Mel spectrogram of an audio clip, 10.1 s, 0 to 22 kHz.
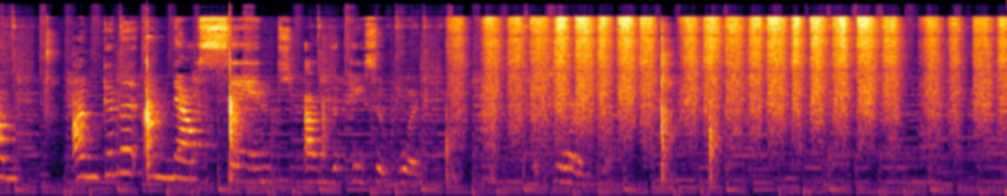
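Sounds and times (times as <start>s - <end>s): wood being sanded by hand: 4.4s - 10.0s.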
